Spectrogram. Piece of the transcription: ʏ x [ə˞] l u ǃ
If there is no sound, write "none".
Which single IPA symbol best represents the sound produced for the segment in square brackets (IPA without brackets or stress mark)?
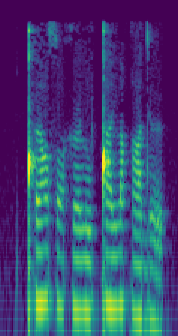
ə˞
